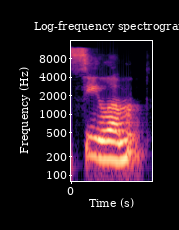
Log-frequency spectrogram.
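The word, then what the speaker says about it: coelom: We call that a cylum. So spelled colum but it's pronounced cylum.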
